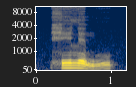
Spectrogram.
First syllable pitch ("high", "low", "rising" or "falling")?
high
